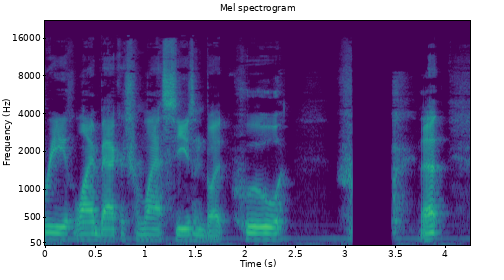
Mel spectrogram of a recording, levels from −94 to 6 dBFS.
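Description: At 3.07 s a stream reconnect cuts 0.38 s of silence, a blank spectrogram column, then a fresh decoder resumes roughly 0.3 s further on.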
